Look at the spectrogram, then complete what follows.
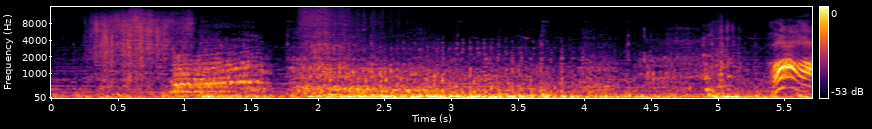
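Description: Animated-film sound effects mixed with a score: rushing whooshes and clattering, mechanical effects over a low rumble, with a short falling, voice-like cry about a second in and rising cries near the end.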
